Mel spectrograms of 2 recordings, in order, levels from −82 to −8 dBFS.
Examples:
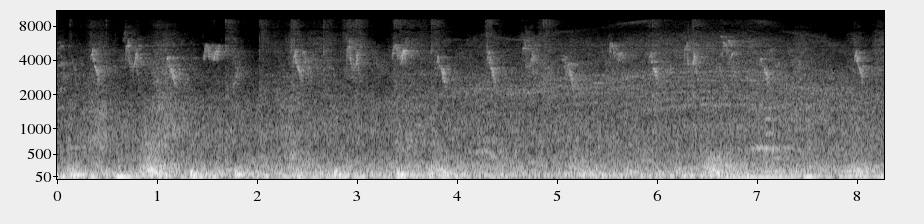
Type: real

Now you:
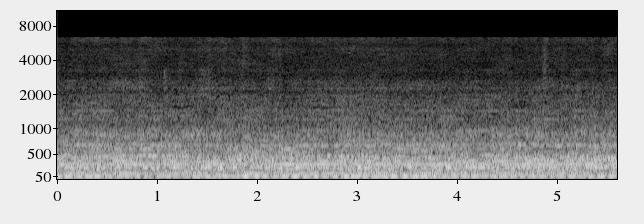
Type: fake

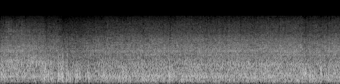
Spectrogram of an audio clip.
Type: fake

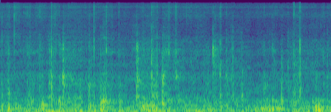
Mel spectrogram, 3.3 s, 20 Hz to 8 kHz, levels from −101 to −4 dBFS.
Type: fake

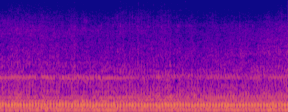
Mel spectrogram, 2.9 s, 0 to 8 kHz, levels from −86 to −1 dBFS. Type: real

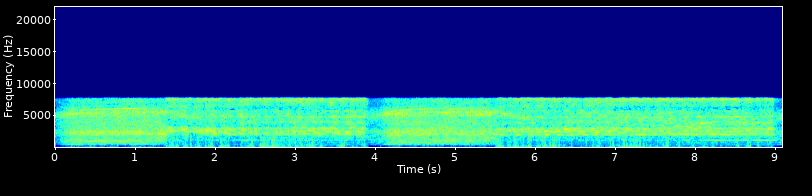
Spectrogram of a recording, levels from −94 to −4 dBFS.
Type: real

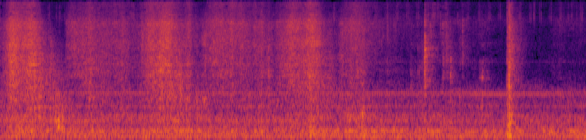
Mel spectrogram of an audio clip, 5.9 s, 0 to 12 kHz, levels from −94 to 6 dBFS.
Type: real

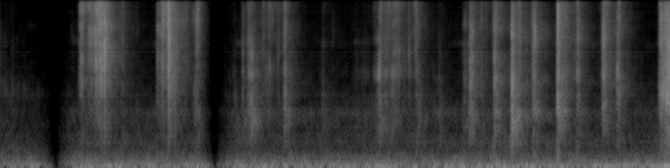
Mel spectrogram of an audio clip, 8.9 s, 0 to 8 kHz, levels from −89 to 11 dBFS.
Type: fake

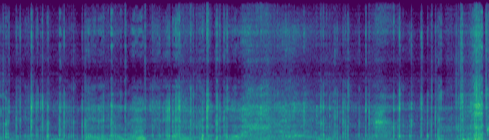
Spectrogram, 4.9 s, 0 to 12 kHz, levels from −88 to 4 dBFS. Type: fake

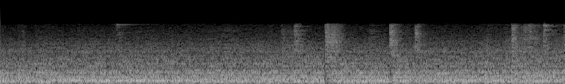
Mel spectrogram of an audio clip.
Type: real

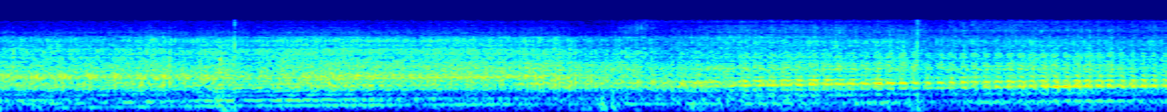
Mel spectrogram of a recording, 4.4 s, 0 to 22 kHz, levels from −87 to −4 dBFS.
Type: real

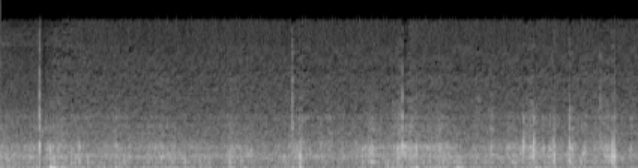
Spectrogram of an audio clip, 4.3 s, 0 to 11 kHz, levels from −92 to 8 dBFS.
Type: real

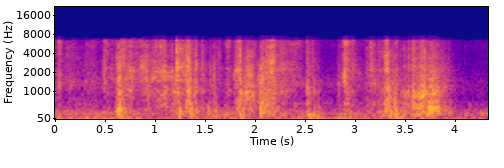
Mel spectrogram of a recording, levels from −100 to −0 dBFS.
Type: real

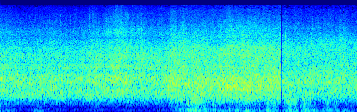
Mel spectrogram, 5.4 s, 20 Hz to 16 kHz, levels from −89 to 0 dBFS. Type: real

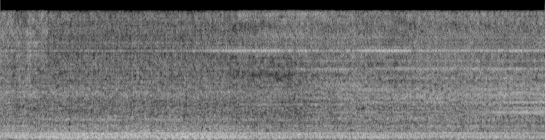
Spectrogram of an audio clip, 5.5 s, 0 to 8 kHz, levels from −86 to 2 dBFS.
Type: fake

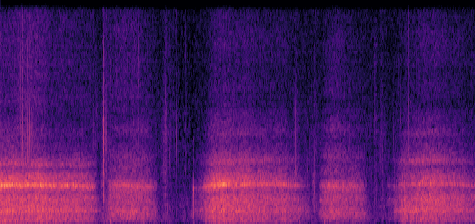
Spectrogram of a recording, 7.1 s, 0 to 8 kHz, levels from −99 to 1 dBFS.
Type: fake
